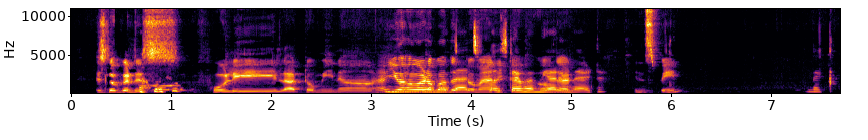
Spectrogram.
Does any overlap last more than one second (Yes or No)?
Yes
